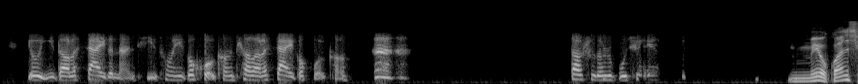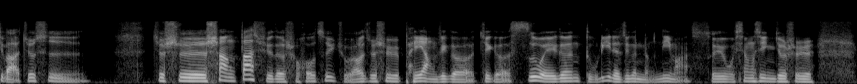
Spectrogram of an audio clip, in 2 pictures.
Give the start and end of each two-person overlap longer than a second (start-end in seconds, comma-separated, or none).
none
